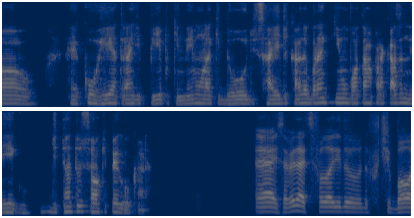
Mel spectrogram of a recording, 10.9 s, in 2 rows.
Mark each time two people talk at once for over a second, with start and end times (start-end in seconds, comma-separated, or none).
none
